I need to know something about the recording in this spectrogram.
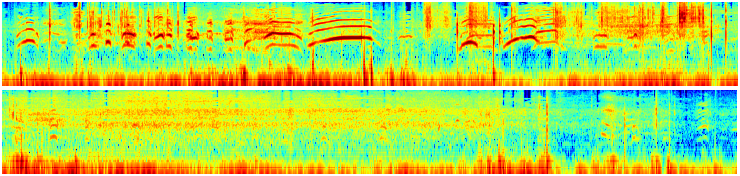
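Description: Water rushes and splashes down a slide.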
